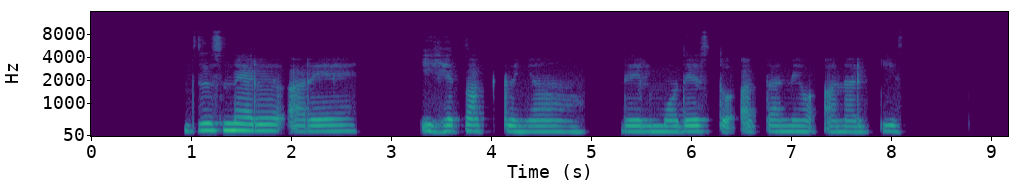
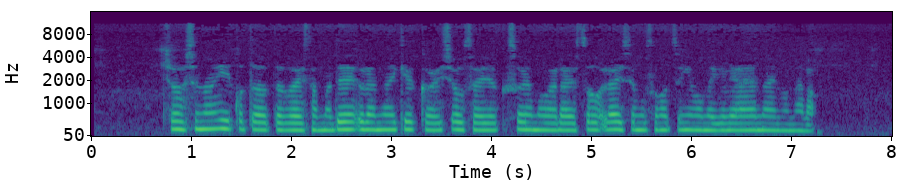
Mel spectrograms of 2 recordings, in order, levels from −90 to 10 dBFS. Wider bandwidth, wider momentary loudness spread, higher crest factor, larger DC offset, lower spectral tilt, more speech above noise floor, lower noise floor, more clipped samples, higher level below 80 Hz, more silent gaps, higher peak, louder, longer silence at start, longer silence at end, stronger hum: second, 8.2 kHz vs 11.5 kHz; first, 12 LU vs 6 LU; about the same, 18 dB vs 14 dB; neither; first, -8.5 dB/octave vs -7 dB/octave; first, over 55 dB vs 37 dB; first, under -90 dBFS vs -60 dBFS; neither; second, -84 dBFS vs -62 dBFS; neither; second, -18 dBFS vs -10 dBFS; second, -36 LUFS vs -24 LUFS; first, 0.95 s vs 0.75 s; first, 1.1 s vs 0.8 s; neither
